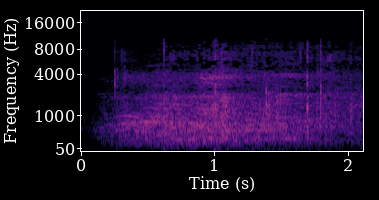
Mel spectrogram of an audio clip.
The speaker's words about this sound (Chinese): 你们的掌声不像之前那么热烈。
